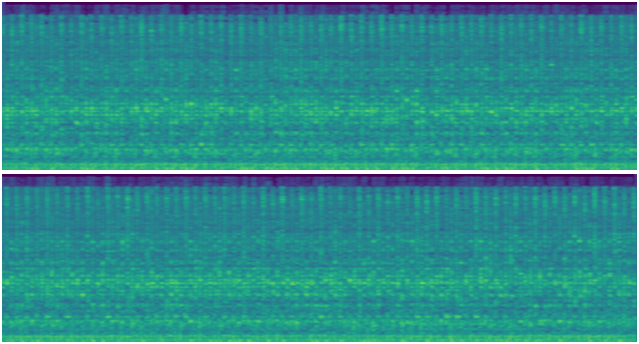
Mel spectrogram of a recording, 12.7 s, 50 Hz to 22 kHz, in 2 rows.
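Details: 1928 Farmall Regular tractor, idling after carburetor tweaks, timing advanced about halfway: an even, steady putter at about 200 beats a minute with no misfires or clatter. Smooth, healthy normal idle.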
